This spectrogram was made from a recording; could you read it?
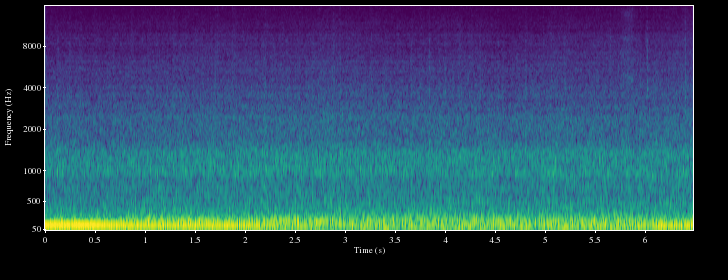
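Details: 2000 Chevrolet Z71 5.3 truck driving after being run in 4Lo for over two hours; low steady drone fading in and out under road noise, no reverse or 3rd gear. Damaged automatic transmission noise.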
